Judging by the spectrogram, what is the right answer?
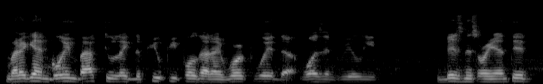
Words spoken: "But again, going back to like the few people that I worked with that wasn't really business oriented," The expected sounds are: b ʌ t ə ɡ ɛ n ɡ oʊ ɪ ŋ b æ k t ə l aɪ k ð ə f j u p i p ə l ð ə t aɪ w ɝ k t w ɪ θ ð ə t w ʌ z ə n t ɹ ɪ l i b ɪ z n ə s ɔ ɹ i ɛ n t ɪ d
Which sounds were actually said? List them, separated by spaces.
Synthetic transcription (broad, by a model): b ʌ t ə ɡ ɛ n ɡ oʊ ɪ ŋ b æ k t ə l aɪ k ð ə f j u p i p l ð ə t aɪ w ɝ k t w ɪ ð ə t w ʌ z ə n t ɹ ɪ l i b ɪ z n ə s ɔ ɹ i ɛ n t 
